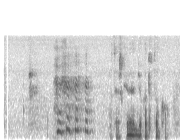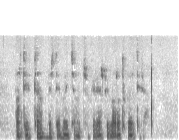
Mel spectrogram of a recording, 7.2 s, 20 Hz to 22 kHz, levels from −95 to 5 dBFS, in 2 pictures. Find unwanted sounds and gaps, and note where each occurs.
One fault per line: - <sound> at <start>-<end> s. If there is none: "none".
- laugh at 1.1-1.9 s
